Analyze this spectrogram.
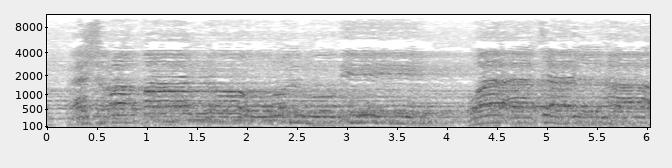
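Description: An Arabic nasheed in praise of the Prophet's birth, sung by a group of voices with long, gliding held notes; a new phrase swells in about four seconds in.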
